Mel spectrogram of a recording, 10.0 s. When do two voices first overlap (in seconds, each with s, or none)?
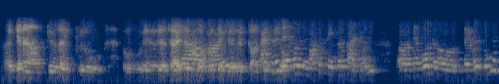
3.3 s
